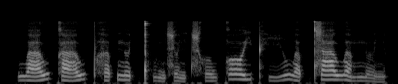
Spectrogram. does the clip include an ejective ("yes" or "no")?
no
